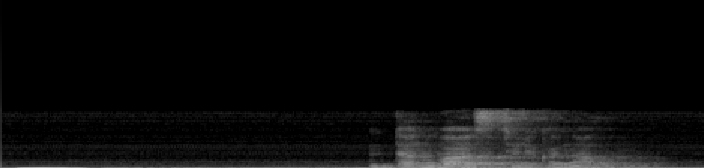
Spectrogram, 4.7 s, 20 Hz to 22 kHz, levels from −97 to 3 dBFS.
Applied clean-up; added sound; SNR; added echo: none; none; none; reverberation time 1.3 s.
